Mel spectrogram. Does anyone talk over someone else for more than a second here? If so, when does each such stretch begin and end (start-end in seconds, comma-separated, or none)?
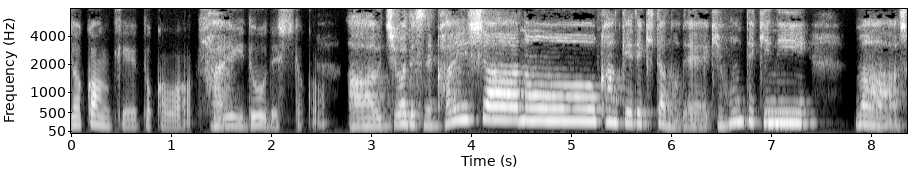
none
